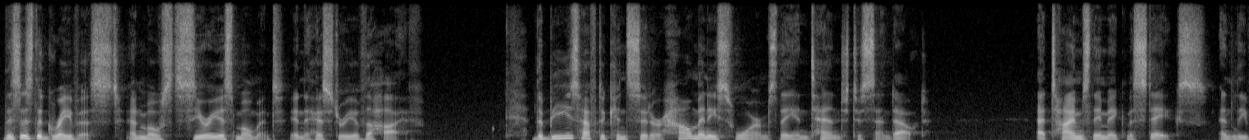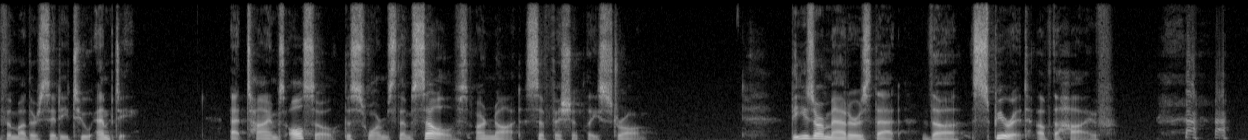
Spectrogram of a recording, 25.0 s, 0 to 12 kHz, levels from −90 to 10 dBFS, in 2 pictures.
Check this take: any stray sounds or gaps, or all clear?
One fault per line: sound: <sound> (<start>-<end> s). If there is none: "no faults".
sound: laugh (24.0-24.8 s)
